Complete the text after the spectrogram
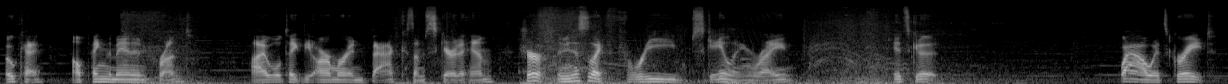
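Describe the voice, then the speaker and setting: A man's voice: on the low side, unhurried, long pauses, pushed and bright. A man hosting a gaming video, thinking aloud through his strategy in casual, wry commentary made of short, colloquial remarks. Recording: music behind the voice. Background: game music.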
